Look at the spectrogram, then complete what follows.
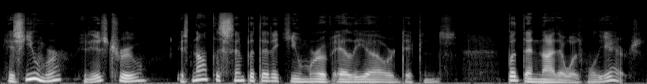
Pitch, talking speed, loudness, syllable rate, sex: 140 Hz, 175 wpm, -17 LUFS, 5.5 syllables/s, male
